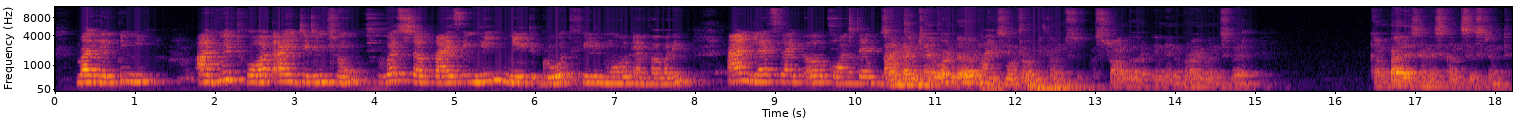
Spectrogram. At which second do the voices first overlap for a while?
10.3 s

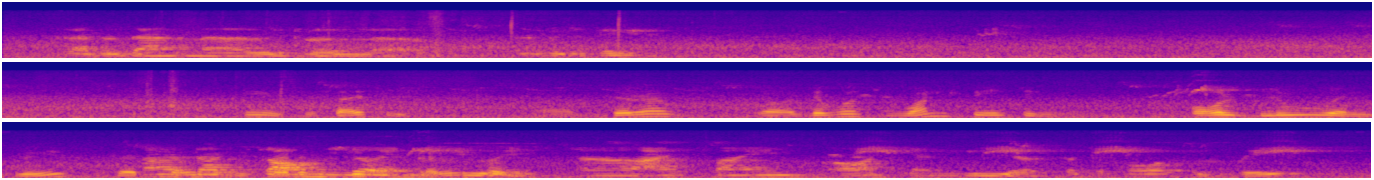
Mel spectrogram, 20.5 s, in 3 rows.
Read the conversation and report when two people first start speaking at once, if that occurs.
14.4 s

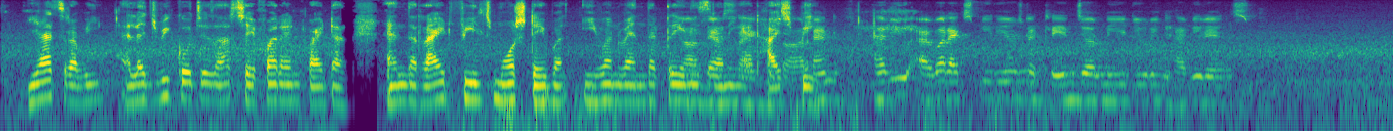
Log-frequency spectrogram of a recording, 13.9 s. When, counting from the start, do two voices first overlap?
6.8 s

